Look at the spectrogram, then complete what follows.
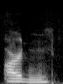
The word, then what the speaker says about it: AREDN: A redden, which is pronounced Ardan, um which is the newer firmware.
